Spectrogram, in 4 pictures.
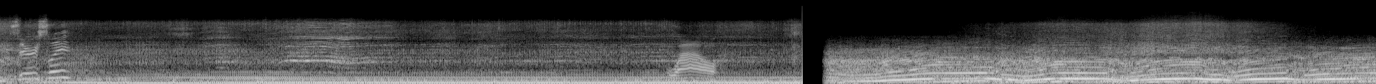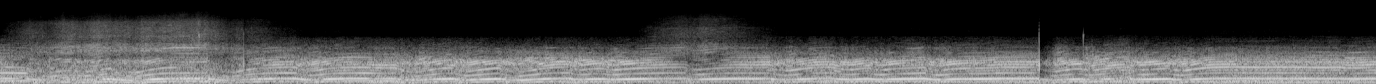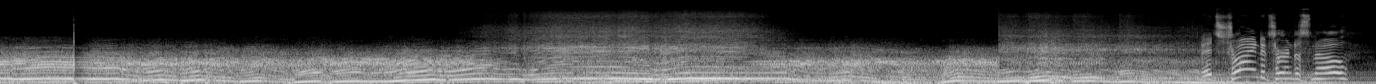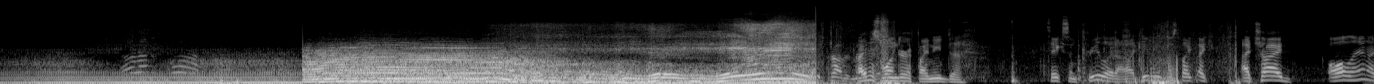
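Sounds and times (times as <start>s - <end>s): snowmobile engine revving: 0.0s - 43.5s, 44.3s - 50.6s.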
